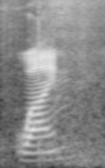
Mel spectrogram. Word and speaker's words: Wine: a tribush and um then wine could or why that's actually how you pronounce his name um he can jump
